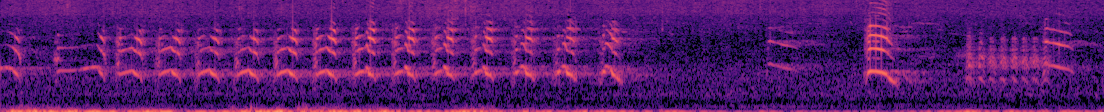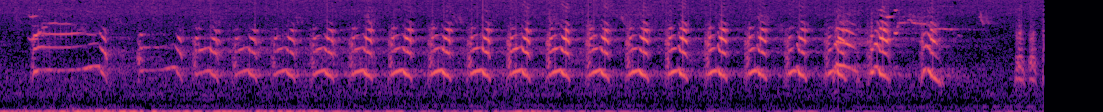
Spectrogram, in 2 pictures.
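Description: A bird calling in long runs of rapid, harsh repeated notes, about four or five a second, in two bouts with a pause between them. A low rumble sits under the first bout.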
